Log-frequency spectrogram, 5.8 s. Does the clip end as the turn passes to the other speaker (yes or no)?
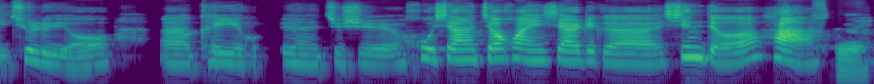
no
